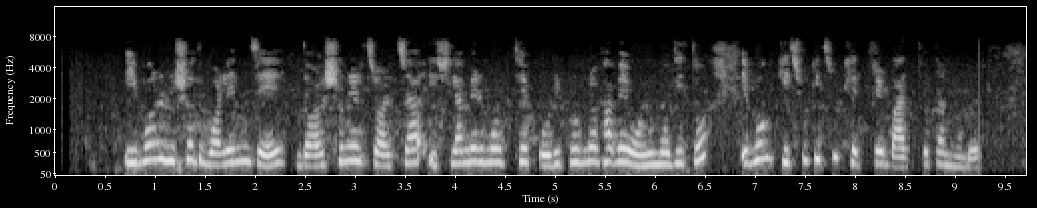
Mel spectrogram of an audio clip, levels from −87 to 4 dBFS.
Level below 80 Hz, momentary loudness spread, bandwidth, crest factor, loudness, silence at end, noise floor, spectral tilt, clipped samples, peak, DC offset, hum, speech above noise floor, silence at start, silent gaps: -60 dBFS; 7 LU; 7.6 kHz; 12 dB; -15 LUFS; 0.5 s; -51 dBFS; -4.5 dB/octave; under 0.1%; -2 dBFS; under 0.1%; none; 37 dB; 0.7 s; none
